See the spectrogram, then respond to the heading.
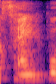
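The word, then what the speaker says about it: Tsangpo: সাংপো ঠিক আছে ওকে টি টি টি টা সাইলেন্ট রহে তো স্যাংপো কয় যায় হেলা ওকে তবে পরীক্ষারে দেখিও তো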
